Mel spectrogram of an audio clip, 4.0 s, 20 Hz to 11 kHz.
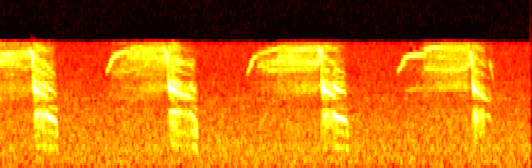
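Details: Eastern imperial eagle feeding a chick at its nest, 4 August 2024, with a black kite as prey; four loud, strained calls that rise briefly, hold high, then break downward, spaced under a second apart.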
